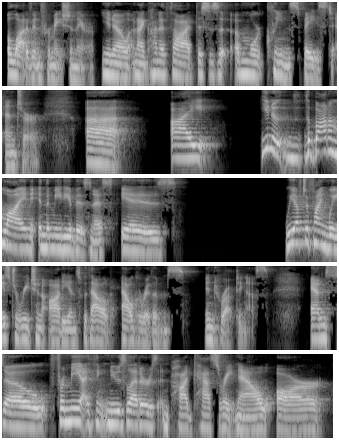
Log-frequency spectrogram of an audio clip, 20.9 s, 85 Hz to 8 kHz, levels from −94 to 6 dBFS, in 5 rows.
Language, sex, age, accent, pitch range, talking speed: English, female, 30-49, American, 145-200 Hz, 165 wpm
